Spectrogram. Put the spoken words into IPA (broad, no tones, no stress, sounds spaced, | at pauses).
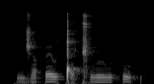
n d͡ʒ a f ɛ ɹ ǃ ɔ ǁ u ɹ u θ u x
